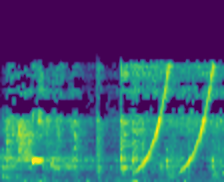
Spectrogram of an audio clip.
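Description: Background music with a steady low beat; in the second half, rising sweeping tones repeat about twice a second.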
